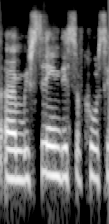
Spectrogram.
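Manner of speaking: usual speaking voice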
